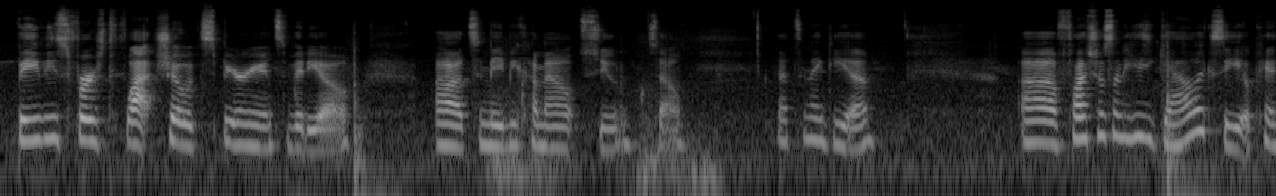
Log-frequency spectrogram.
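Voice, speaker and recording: A woman game streamer chatting casually to her viewers in a rambling, animated way with emphatic repeats. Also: a little high, a little hiss or hum. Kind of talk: casual livestream chat to viewers.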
